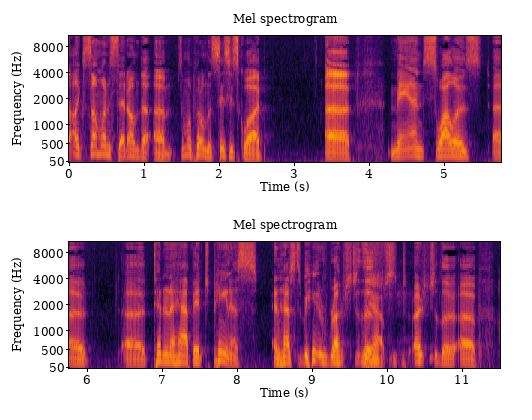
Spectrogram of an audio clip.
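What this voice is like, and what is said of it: Raspy, recovering voice. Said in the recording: “I got my voice back. Or I'm starting to. ... It's still a little raspy. Still kind of sound like I got my throat fucked out.”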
